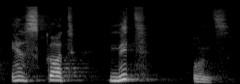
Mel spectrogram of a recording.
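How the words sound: The word mit carries the main stress. God has come to be with us.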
